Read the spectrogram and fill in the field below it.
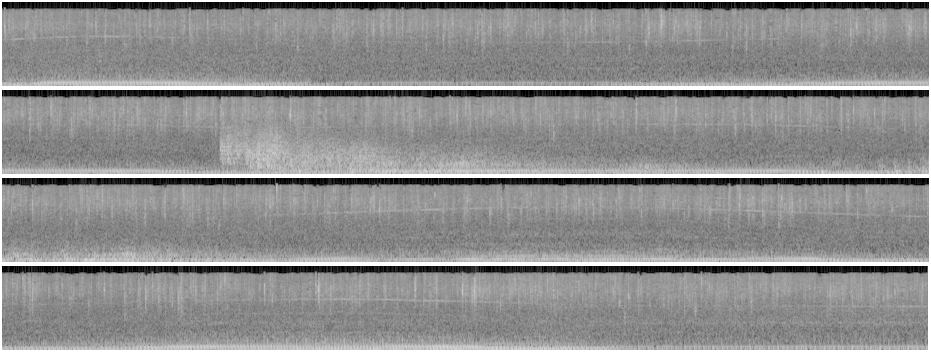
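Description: A truck engine rumbles low and rises and falls as the truck manoeuvres.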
